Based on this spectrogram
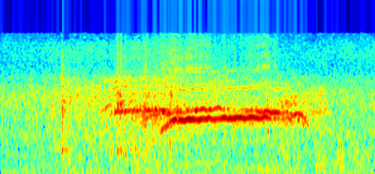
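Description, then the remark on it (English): A single whinny from a horse at a stable, high-pitched and wavering, lasting about a second and a half. It stands alone with no talking. “What do you do at the stable? I exercise the horses.”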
